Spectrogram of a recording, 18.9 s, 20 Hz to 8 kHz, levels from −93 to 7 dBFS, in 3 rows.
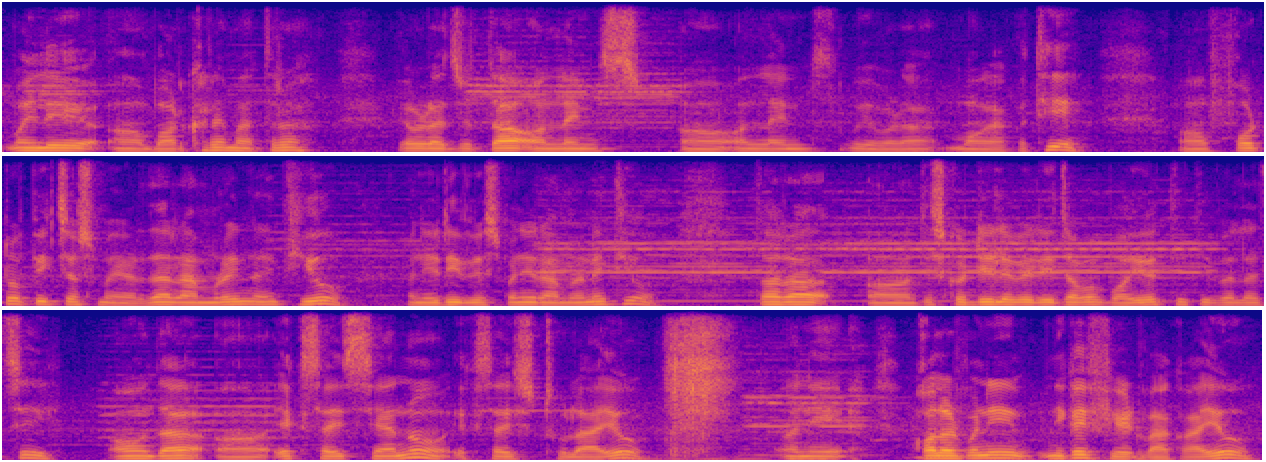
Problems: constant background noise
